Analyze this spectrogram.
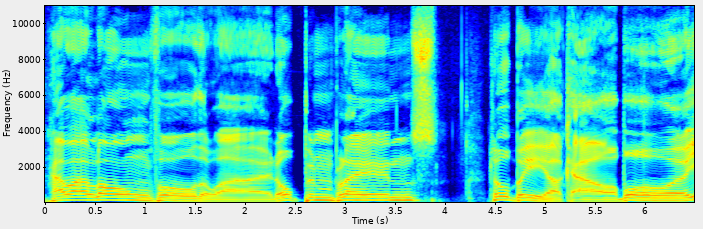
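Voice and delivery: slow, dreamy, longing sigh; hammed-up wistful longing, drawn out; mock yearning. Cowboy yearning parody intro.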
